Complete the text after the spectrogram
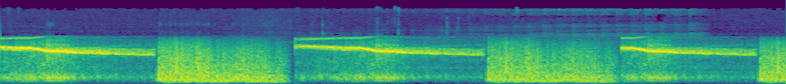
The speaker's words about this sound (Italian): ho inaspettatamente percepito una serie di esplosioni.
